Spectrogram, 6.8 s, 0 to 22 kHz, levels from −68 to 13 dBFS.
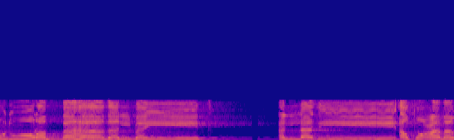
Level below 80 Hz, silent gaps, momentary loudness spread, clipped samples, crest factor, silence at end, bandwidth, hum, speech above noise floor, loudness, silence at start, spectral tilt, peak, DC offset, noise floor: -64 dBFS; none; 8 LU; under 0.1%; 20 dB; 0 s; 6.6 kHz; none; 31 dB; -21 LUFS; 0 s; -1 dB/octave; -4 dBFS; 0.4%; -54 dBFS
